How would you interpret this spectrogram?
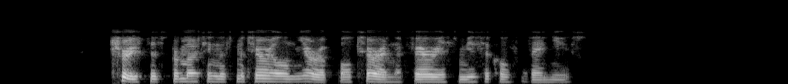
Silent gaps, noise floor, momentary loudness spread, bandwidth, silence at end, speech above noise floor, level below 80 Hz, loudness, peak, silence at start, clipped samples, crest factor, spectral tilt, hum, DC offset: none; -84 dBFS; 11 LU; 5.2 kHz; 2.2 s; 63 dB; -62 dBFS; -20 LUFS; -2 dBFS; 1.1 s; under 0.1%; 22 dB; -9.5 dB/octave; none; under 0.1%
